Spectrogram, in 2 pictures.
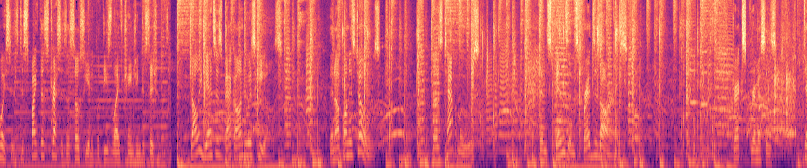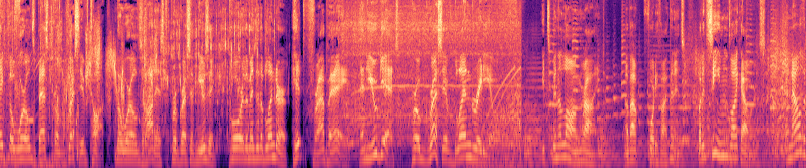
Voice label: Commercial Demo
